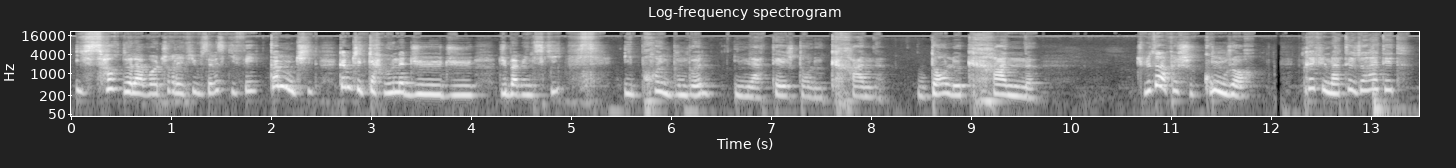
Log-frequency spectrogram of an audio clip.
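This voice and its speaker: A young woman rattles through a storytime vlog at high speed, her slangy, chatty delivery aimed straight at the viewers. Her voice sits a little high but has a mellow, dark tone. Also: a little fast. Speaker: vlogger.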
